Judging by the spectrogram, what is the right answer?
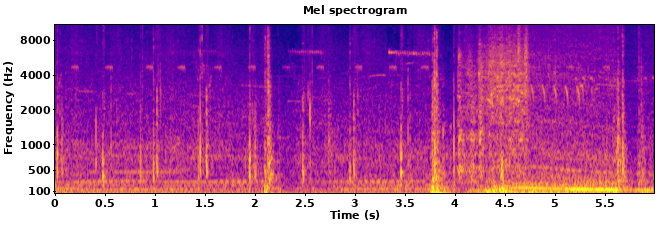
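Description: A car drives in L.A. Noire with a low engine rumble under scattered clicks and thumps, followed by a louder swell of road and engine noise near the end.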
